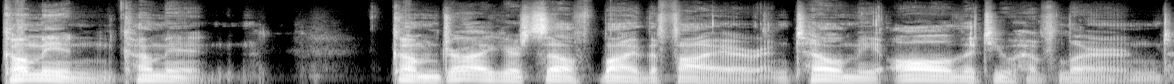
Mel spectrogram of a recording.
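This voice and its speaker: A man uses a put-on character voice at a fairly slow pace on a very clean recording with a silent background. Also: fairly low pitch for a man. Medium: read story.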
